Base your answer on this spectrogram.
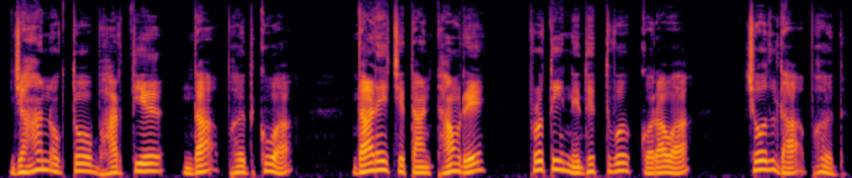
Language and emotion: Santali, neutral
